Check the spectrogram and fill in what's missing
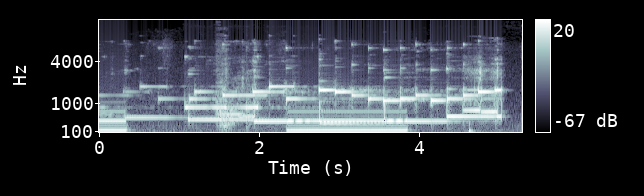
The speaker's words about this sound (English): Sorry about that. It was an alarm on my cell phone. Forgot to silence it.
